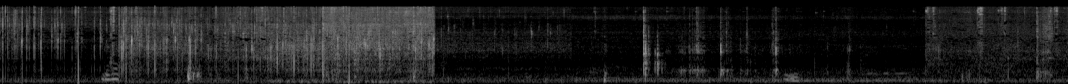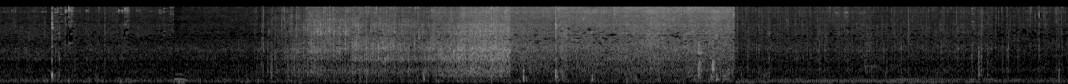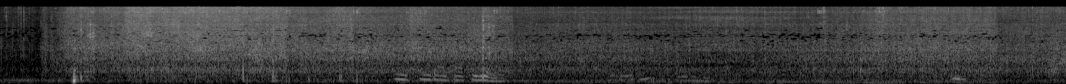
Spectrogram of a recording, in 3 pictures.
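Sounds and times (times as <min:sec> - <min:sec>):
paste sizzling in hot oil: 0:00.0 - 0:05.8, 0:09.3 - 0:32.0
metal spatula scraping: 0:09.8 - 0:11.5.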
